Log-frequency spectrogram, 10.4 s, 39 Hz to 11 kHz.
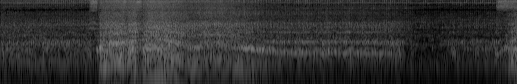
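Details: Fiat Panda 1.2 (60 cv) with unstable idle: uneven, stumbling idle with an irregular beat and hissy background from a misfire on cylinders 1 and 4.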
